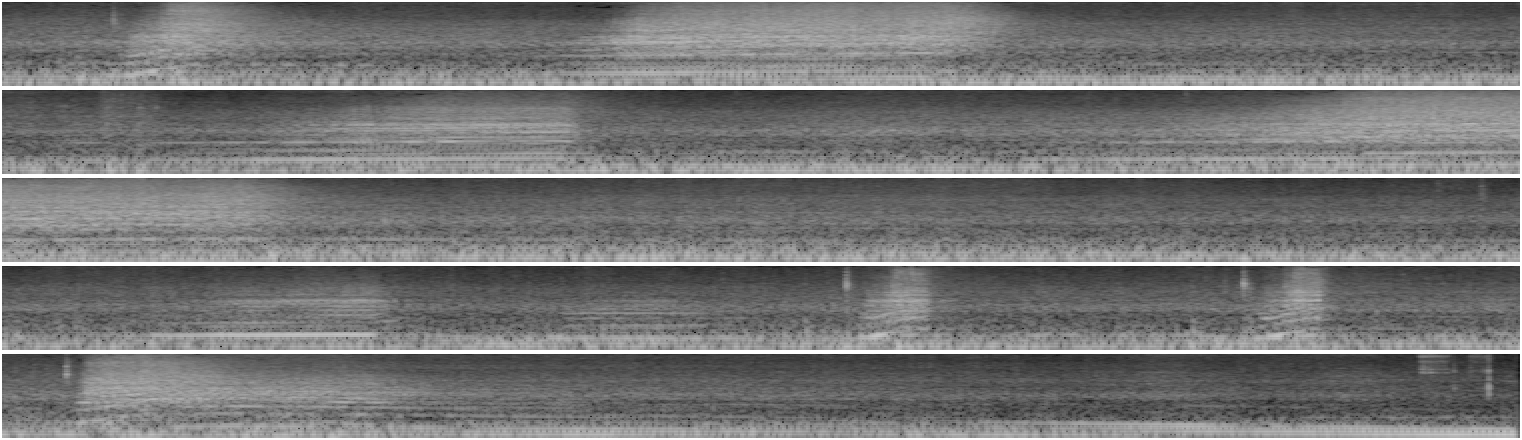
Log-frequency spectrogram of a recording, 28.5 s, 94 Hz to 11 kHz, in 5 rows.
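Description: BMW E92 M3's S65 V8 running through a titanium cat-back exhaust while driving: a steady low drone broken by several short louder surges as the revs climb, with the revs falling away near the end.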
